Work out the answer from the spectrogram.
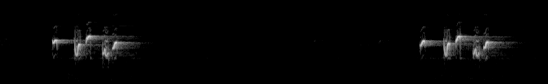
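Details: Decoy stripe-throated bulbul singing its lure song: two matching short phrases, each a clear whistle followed by three or four rich bubbling notes, separated by about three seconds of silence.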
